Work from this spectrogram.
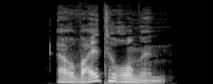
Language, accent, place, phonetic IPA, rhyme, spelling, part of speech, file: German, Germany, Berlin, [ɛɐ̯ˈvaɪ̯təʁʊŋən], -aɪ̯təʁʊŋən, Erweiterungen, noun, De-Erweiterungen.ogg
- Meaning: plural of Erweiterung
